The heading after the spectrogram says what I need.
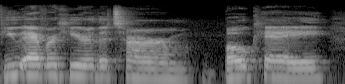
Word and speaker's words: bokeh: ever hear the term bokeh sometimes it's pronounced boca but mostly i've heard bouquet that is that they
